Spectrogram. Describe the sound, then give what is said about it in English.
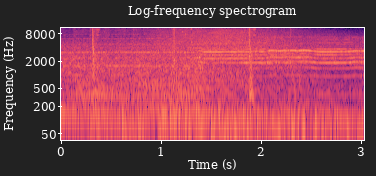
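A truck engine fails to start at night in the Kootenai National Forest, 5 miles from the main road: three sharp clicks come a little under a second apart over a steady low hum, and the engine never catches or turns over. “The engine won't start, That's something you don't want when you're miles away from the main road.”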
